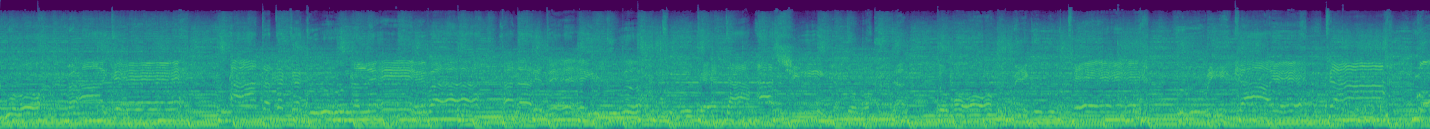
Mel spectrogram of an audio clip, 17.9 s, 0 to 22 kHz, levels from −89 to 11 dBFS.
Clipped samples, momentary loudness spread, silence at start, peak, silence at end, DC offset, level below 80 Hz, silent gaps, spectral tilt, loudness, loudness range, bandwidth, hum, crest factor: under 0.1%; 1 LU; 0 s; 0 dBFS; 0 s; under 0.1%; -26 dBFS; none; -4 dB/octave; -10 LUFS; 0 LU; 17 kHz; none; 10 dB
